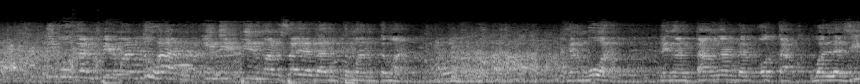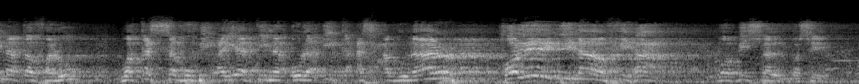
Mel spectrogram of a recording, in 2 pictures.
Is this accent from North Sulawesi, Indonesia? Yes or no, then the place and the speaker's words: yes; Manado, North Sulawesi, Indonesia; kampung halaman saya di Manado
